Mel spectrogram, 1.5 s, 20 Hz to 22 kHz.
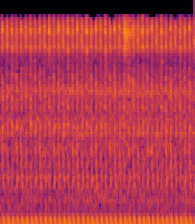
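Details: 1.6 HDi diesel idling smoothly with a steady, even low rumble, no misfire or knock; the blue smoke and unstable idle had been traced to a loose injector leaking past its seal, since retightened.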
